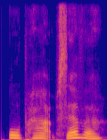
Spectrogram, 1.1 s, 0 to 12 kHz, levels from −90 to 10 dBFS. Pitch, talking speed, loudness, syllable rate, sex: 215 Hz, 165 wpm, -18 LUFS, 5.5 syllables/s, female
